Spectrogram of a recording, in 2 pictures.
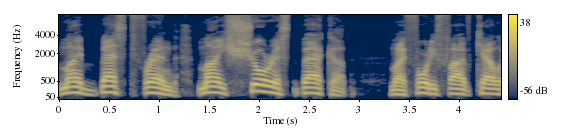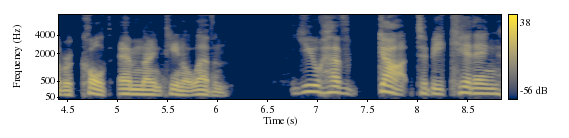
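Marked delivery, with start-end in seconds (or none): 6.7-8.9 bone-dry, unimpressed, deadpan. Watching the narrator reveal his hidden pistol, a woman reacts; dry remark. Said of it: "Elise said dryly".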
